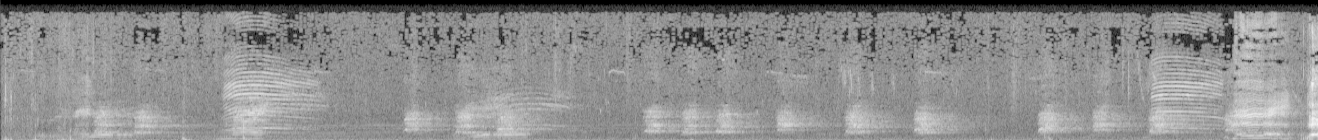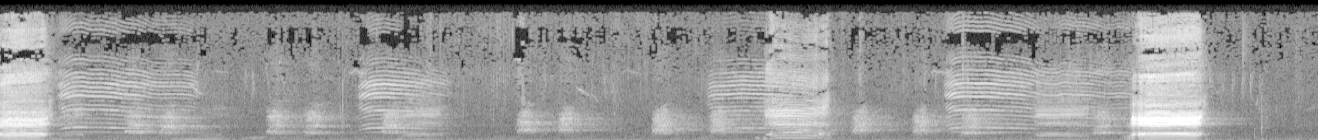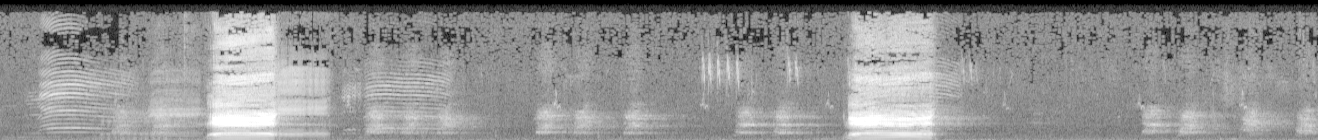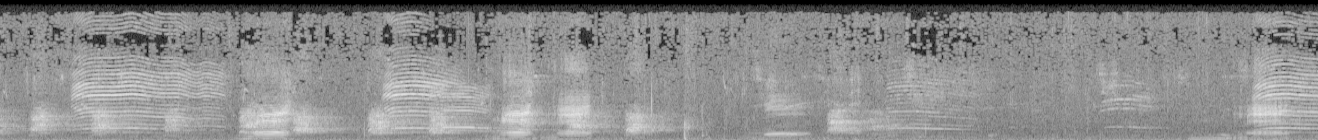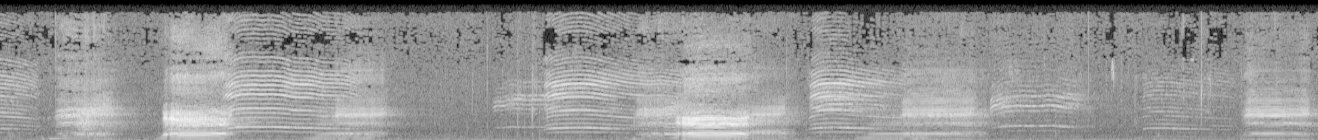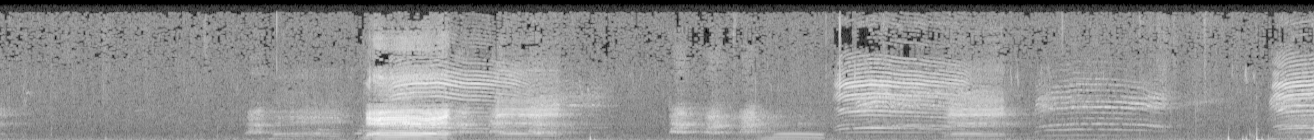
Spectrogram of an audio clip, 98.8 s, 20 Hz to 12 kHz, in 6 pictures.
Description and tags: A farm in Portalegre, Portugal. You can hear sheeps, a dog in the distance, birds...
Recorded with a Zoom H1n.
